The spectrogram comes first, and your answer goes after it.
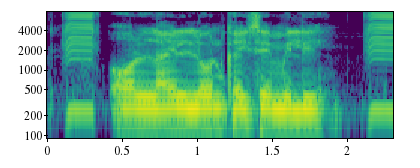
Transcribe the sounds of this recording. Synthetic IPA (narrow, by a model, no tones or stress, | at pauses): ɔːnlaːɪnloːnkəisemɪliː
